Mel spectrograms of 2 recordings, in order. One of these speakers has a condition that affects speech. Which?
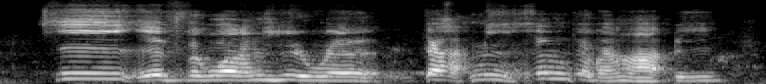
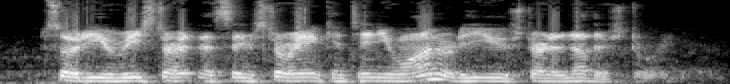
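The first: cerebral palsy; legs affected.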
